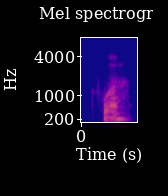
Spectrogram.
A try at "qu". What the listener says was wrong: Keep pull. You've got two sounds there still. I think I thought I heard it when you first unmuted. like in cats, isn't it? Like in cats and cat. from to woo. I wish we taught it that this makes k and this makes woo, because that is really the case.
